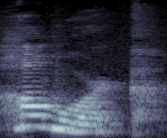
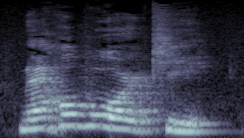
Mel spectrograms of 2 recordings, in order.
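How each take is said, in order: First: "Homework" ending dry on K; clean final K. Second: "homework" said as "homorki" with added I; wrong extra final I. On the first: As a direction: cut "Homework" at the K. ("Homework" terminando seco no K) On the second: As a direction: add a vowel after the K: "homorki". ("homework" com I no final, errado) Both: Shown as a demonstration.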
